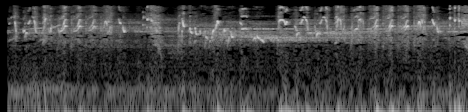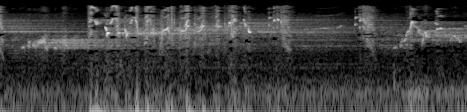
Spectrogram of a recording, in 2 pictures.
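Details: Oriental magpie-robin song, played as a lure to provoke other magpie-robins into singing, fighting and spreading their tails. A dense, varied run of high, fast whistles and chirps, with sharp rising and falling notes, plays continuously and loudly, with only faint low background noise.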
